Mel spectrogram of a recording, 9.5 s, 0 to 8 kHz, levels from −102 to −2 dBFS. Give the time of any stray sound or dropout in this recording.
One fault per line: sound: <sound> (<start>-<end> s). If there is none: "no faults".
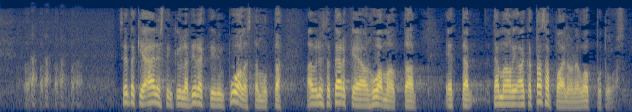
sound: laugh (0.4-1.2 s)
